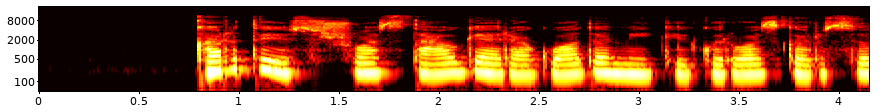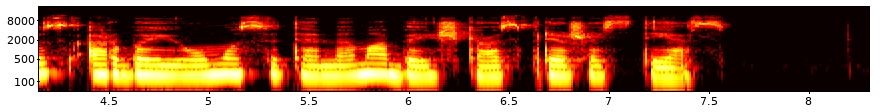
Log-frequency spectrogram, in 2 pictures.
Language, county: Lithuanian, Alytus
